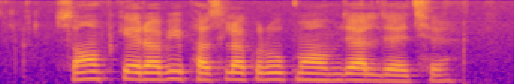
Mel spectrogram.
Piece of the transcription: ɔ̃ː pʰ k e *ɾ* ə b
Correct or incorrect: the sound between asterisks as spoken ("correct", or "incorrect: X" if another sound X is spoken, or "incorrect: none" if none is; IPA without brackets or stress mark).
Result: correct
